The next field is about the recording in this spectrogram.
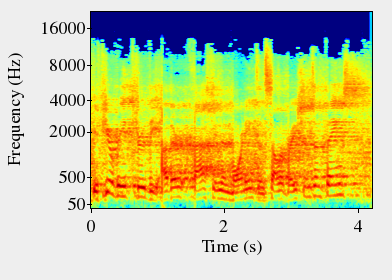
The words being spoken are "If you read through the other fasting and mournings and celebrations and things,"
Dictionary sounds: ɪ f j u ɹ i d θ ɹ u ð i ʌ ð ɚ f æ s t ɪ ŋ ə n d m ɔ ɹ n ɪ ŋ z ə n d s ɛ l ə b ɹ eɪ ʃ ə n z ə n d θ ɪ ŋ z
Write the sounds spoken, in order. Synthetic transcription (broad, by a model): ɪ f j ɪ ɹ i d θ ɹ u ð i ʌ ð ɚ f æ s t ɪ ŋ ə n m ɔ ɹ n ɪ ŋ z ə n s ɛ l ə b ɹ eɪ ʃ ə n z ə n θ ɪ ŋ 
